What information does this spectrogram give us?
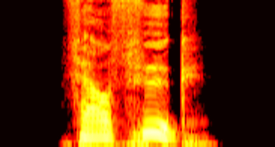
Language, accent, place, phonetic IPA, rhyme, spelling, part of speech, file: German, Germany, Berlin, [fɛɐ̯ˈfyːk], -yːk, verfüg, verb, De-verfüg.ogg
- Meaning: 1. singular imperative of verfügen 2. first-person singular present of verfügen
